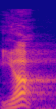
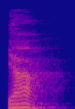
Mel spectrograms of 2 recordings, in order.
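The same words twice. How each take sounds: First: It is said in a harsh, threatening voice. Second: It is said in a warm, friendly voice. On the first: The person is giving an intimidating command. "무섭게" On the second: The person is asking kindly for a favor. "친근한 목소리로"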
